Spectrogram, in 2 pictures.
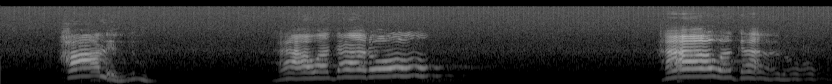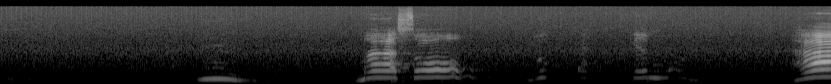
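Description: An elderly woman speaks with animation into a microphone, in short bursts with pauses.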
